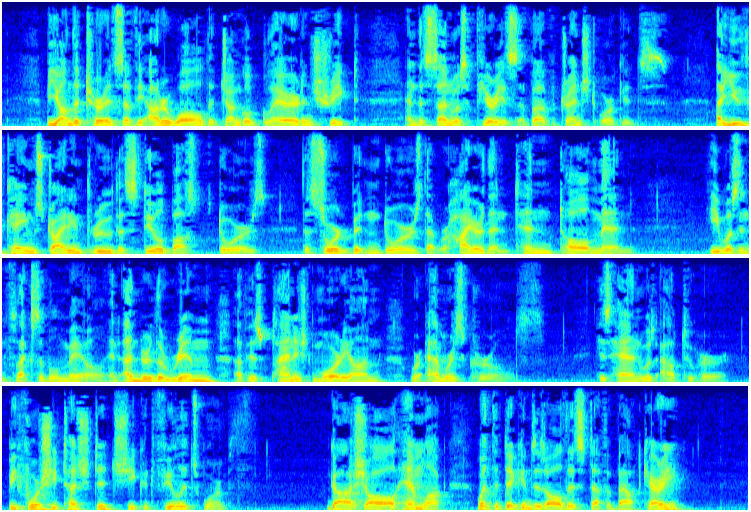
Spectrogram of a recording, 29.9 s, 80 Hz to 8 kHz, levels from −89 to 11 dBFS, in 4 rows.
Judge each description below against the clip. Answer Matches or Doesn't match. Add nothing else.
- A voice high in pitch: Doesn't match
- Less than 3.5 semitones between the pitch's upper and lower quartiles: Doesn't match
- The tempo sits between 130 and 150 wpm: Doesn't match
